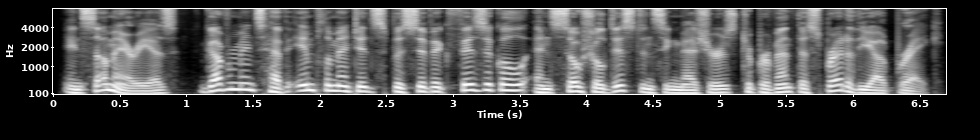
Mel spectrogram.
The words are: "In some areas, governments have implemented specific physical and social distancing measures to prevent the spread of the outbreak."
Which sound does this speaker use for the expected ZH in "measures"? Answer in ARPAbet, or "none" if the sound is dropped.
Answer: ZH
